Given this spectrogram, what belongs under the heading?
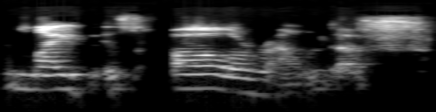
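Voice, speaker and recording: An older woman reading a picture book aloud, unhurried, with casual explanatory asides. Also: mid-range voice, fairly even intonation, fairly bright tone. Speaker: children's story reader. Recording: dull, muffled lo-fi sound.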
